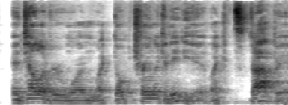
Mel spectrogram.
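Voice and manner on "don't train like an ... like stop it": plain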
